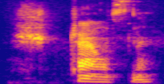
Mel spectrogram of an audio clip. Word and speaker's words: Szczęsny: It is important that it is S, so that you can hear and emphasize strongly this S, that hissing sound at the beginning.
